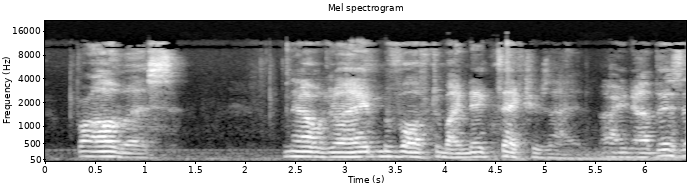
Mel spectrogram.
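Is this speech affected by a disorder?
Yes: Friedreich's ataxia.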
